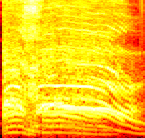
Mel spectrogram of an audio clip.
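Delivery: long loud shouted Aha. Shown as a demonstration. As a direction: bellow Aha as a warning. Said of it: "Il faut crier Aha". (Aha crié fort pour alerter)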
